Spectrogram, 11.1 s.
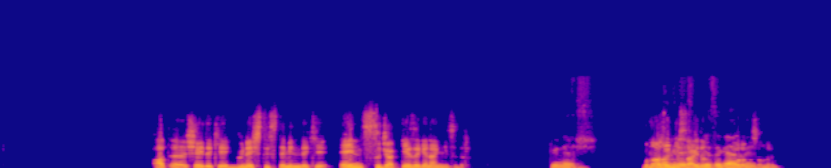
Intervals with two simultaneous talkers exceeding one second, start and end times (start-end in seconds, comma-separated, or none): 8.7-10.2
